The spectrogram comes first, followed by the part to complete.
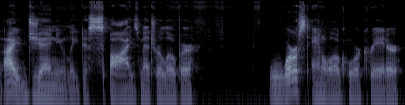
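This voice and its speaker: Slow, halting young man, exasperated. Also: medium pitch. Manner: halting, repetitive, groping for words; exasperated, sweary. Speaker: video commentator. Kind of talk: unscripted critical rant.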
